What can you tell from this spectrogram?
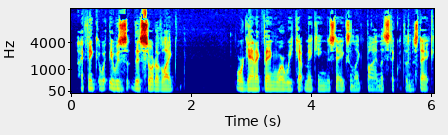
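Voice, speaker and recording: This man's tone is bright and sharp, with monotone, flat intonation. He talks at a fairly quick pace. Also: medium pitch for a man. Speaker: songwriter. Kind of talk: casual interview chat.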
